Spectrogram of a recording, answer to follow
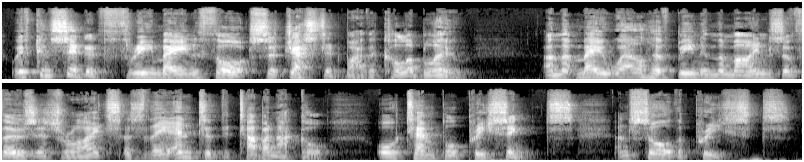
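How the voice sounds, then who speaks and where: A man from Liverpool with a mild Scouse accent, preaching an earnest, measured sermon and reading scripture aloud. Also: a little high, fairly bright tone. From Liverpool, England.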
